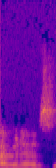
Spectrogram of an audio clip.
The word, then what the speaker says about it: Ibanez: So, you know, you're an Ibanez guitars fan, if I said that right? – Yeah, Ibanez. Yeah, I've been playing them since I was, year 7 or year 8.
